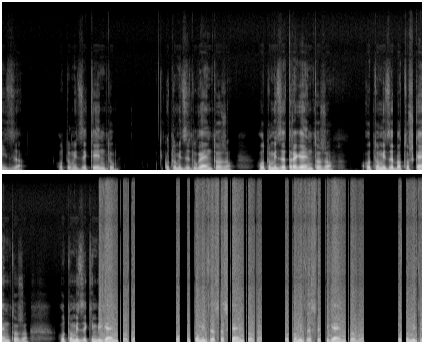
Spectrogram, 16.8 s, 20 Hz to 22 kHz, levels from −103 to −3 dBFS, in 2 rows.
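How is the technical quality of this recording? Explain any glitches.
Two glitches reduce the quality of this speech recording.

From 3.41 to 9.07 s, automatic gain rising lifts the level by about 7 dB. The gain control judged the input too quiet and raised it gradually. Speech and background swell together over several seconds.

From 10.34 s to the end, the speech turns grainy and harsh. Quiet stretches sputter or drop out. The likely cause is low bit depth without dither. Rounding to so few levels fits 4-bit quantisation. The distortion sits only about 10 dB below the speech and follows it.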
